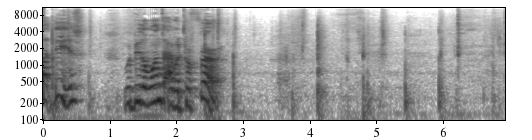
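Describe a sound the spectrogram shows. Shoes tap in footsteps on a hard wooden floor.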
